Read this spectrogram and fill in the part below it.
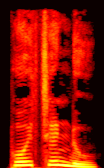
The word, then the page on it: ಪೊಯ್ಚೆಂಡು: poyceṇḍu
